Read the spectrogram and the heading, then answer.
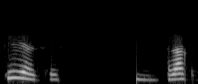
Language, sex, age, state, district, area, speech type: Bengali, female, 18-30, West Bengal, Nadia, rural, conversation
